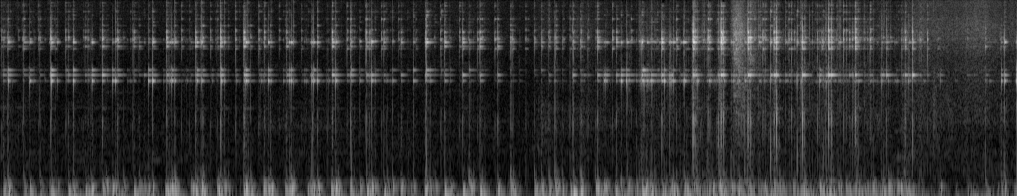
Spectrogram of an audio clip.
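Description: Fingertips and nails rapidly tap and scratch the textured surface of a small, clear, hollow, empty cut glass pitcher with a diamond pattern. The sound is a dense stream of quick, dull, low thumps with faint, bright glassy ringing above. There is a brief pause around the middle before the tapping resumes and softens toward the end.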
